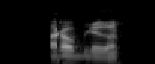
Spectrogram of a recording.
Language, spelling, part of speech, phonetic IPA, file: Russian, порублю, verb, [pərʊˈblʲu], Ru-порублю.ogg
- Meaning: first-person singular future indicative perfective of поруби́ть (porubítʹ)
